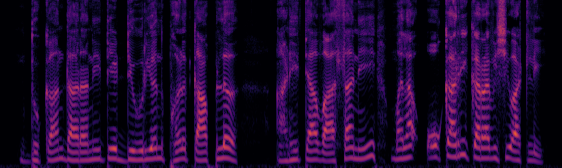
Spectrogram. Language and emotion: Marathi, disgusted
